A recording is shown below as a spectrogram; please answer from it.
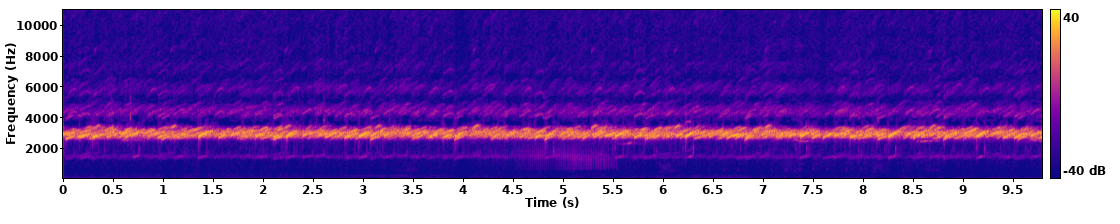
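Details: Early-spring night chorus of spring peepers at a frog pond. Countless shrill peeps merge into a steady high ringing wall of sound, with a short lower smear around five seconds and soft low rumbling throughout.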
